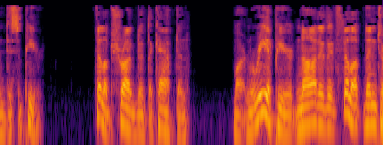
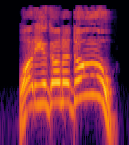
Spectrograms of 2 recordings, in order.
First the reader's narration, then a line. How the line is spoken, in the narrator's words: The captain, standing at the stern of his ship as it pulled away, shouted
